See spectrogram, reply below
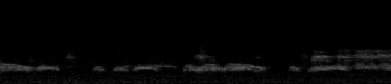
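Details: Spotted dove cooing, used as a decoy call to lure wild doves: low soft repeated coos in phrases, a few brighter higher notes toward the end.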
